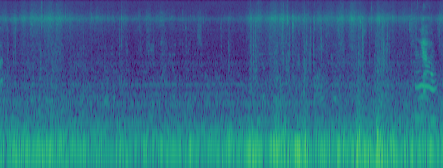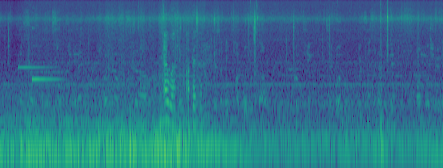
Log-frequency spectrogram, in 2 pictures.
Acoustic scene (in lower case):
car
